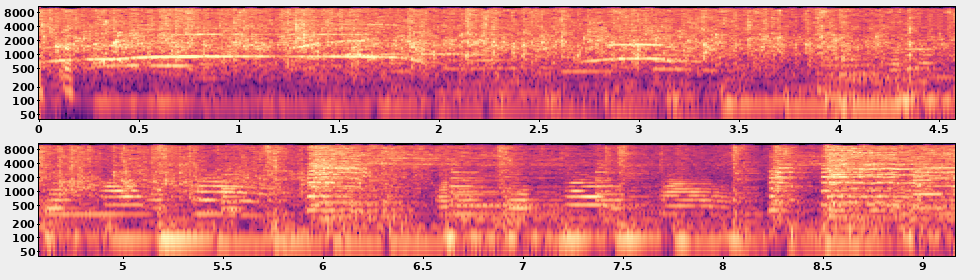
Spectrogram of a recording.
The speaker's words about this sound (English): Yeah, you can clap if you want. It's cool.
